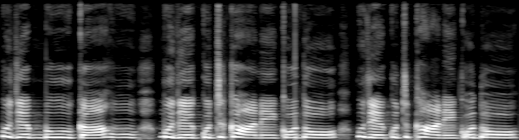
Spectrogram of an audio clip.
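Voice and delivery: a little crow faking grief for food; pleading child voice, pretend tears; fake crying orphan. Crow child begs parrot.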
